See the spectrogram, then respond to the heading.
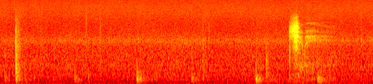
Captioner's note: footsteps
